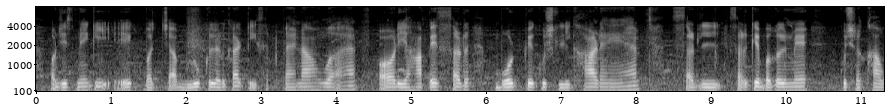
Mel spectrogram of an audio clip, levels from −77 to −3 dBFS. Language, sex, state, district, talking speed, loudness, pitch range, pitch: Hindi, male, Bihar, Madhepura, 165 wpm, -20 LUFS, 110-120 Hz, 115 Hz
